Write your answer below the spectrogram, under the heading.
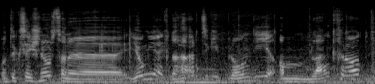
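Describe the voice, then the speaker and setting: Over noticeable background noise, a man with a Swiss accent talks at a fairly quick pace, his pitch swinging very widely. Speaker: podcast co-host. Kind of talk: casual chat, telling an anecdote.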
